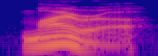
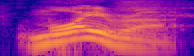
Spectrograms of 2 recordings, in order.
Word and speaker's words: Moira: Mick taggart's first name Patrick Myra no Moira okay yeah at any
